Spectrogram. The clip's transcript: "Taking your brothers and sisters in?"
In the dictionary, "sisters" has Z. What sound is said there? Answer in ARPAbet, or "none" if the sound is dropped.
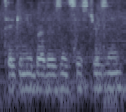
Z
